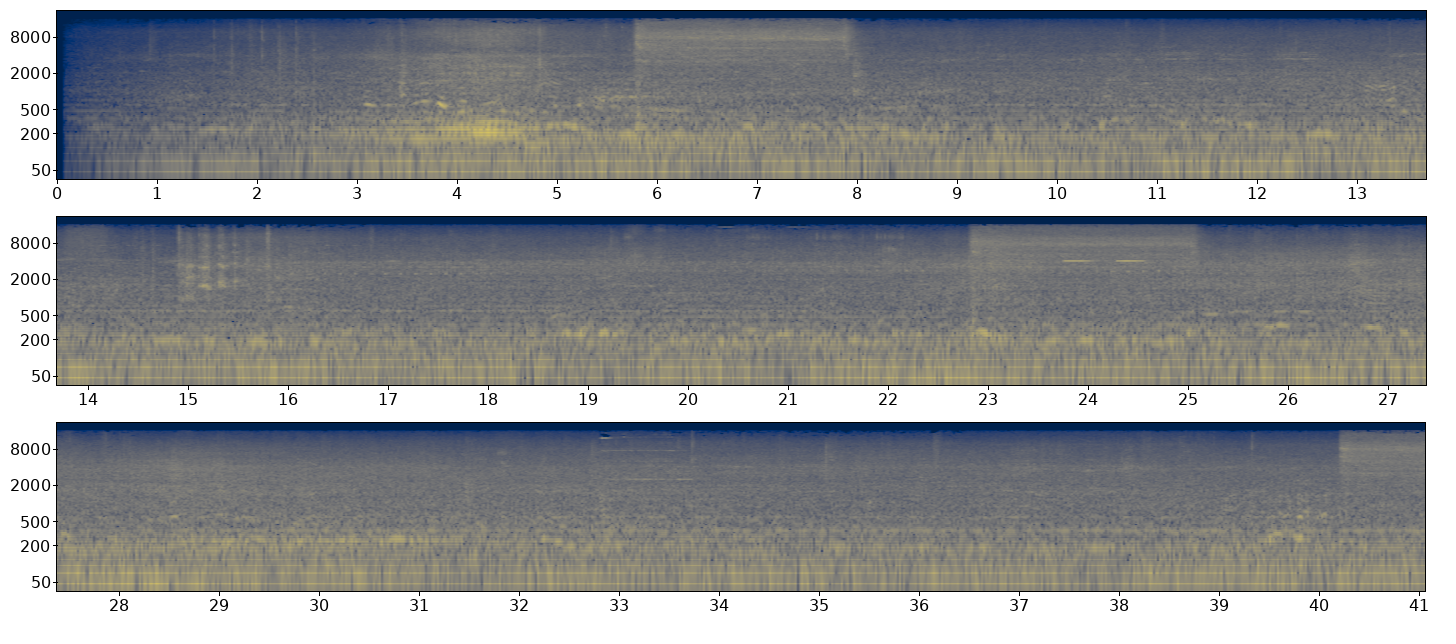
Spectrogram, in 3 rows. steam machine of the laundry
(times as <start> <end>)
40.2 41.0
